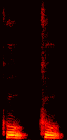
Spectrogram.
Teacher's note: kaf dia pangkal lidah paling belakang menempel dengan langit-langit yang lunak dan keras ke depan, lebih ke depan sedikit daripada huruf qaf. Jadi masih ada udara yang mengalir ketika menyebutkan.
